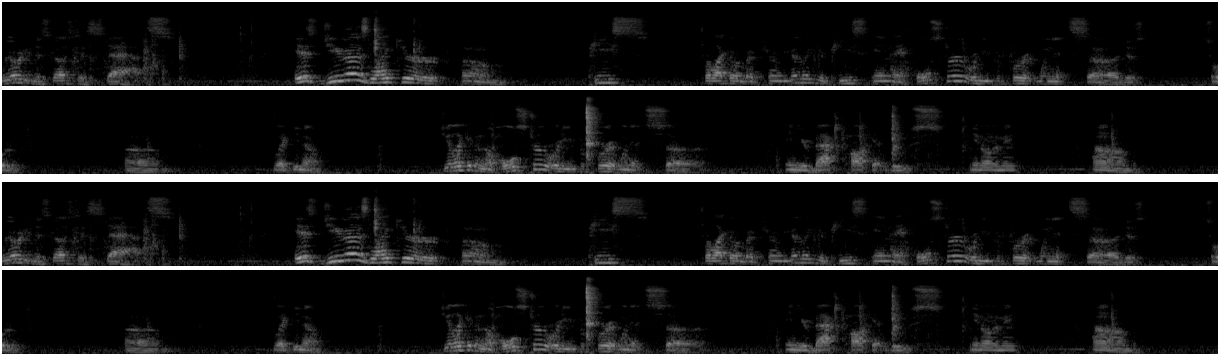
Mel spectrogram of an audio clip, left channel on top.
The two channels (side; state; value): both; identical; correlation 1.00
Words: already discussed his stats. Do you guys like your piece, for lack of a better term, do you guys like your piece in a holster, or do you prefer it when it's just sort of like, you know, do you like it in a holster, or do you prefer it when it's in your back pocket loose? You know what I mean?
